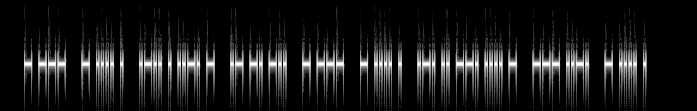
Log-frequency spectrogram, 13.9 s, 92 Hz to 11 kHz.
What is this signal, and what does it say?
Morse code, heard as a keyed tone, about 25 wpm, 700 Hz. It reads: TO THE LEFT AND TO THE RIGHT OF THE
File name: Sets of 9 Words - 25wpm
